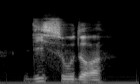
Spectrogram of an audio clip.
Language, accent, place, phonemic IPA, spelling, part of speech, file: French, France, Lyon, /di.sudʁ/, dissoudre, verb, LL-Q150 (fra)-dissoudre.wav
- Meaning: 1. to dissolve, break up, separate, disband 2. to dissolve, separate, disintegrate, disperse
